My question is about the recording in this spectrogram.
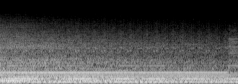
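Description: Rock music: a held, distorted electric guitar chord rings out while a cymbal crash fades away, the drums having stopped.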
